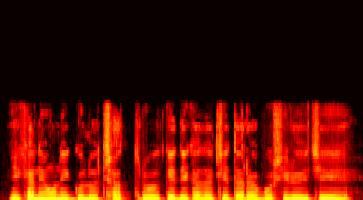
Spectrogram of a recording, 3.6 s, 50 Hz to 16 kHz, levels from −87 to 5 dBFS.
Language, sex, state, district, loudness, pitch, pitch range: Bengali, male, West Bengal, Alipurduar, -20 LUFS, 115 Hz, 110-115 Hz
